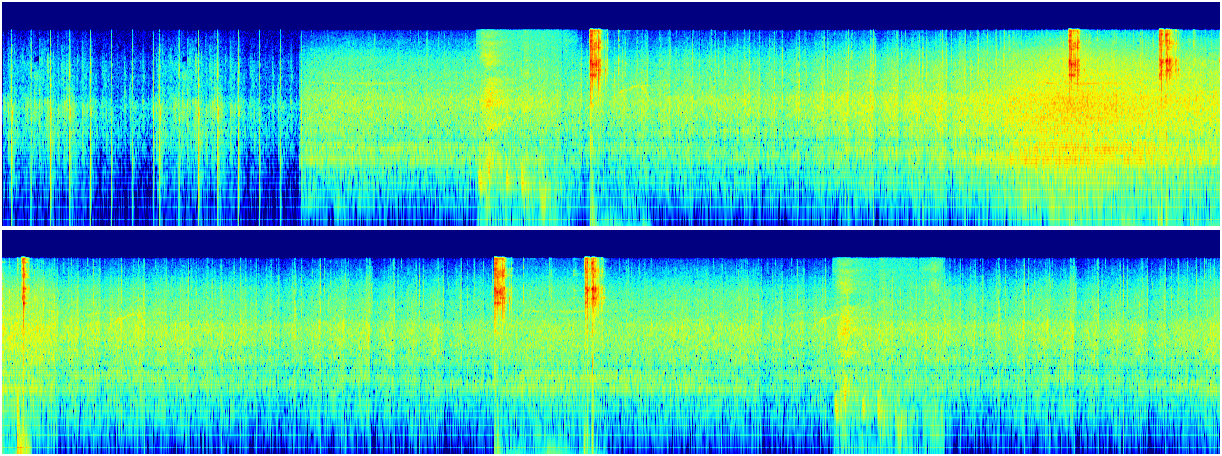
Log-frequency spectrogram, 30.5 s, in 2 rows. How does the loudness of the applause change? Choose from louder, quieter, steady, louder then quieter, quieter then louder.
louder then quieter.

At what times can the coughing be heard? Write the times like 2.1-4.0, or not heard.
5.9-7.2, 25.6-27.0.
